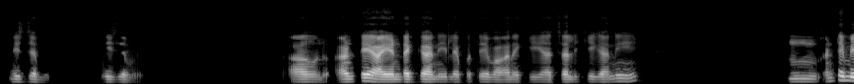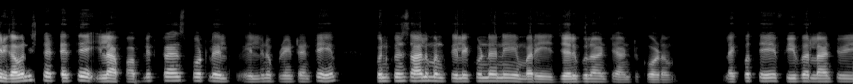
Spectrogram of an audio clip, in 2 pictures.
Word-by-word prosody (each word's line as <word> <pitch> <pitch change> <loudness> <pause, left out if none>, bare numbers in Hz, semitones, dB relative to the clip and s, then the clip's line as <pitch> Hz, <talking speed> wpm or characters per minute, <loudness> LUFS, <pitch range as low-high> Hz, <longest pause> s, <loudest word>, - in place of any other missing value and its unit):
నిజమే, 115 -4 -6 0.6
నిజమే. 115 -2 -8 1.6
అవును. 120 -1 -2 0.2
అంటే 130 +4 +1
ఆ - - +11
ఎండకి 125 +2 +1
గాని, 120 0 +3
లేకపోతే 120 +1 -8
వానకి, 110 0 -6
ఆ - - -2
చలికి 115 +1 -4
గాని 135 +5 -4 1.7
హ్మ్, 135 -1 -6
అంటే 160 +6 -3
మీరు 170 -3 +7
గమనించినట్లైతే 175 0 +4 0.2
ఇలా 145 0 +7 0.2
పబ్లిక్ 165 +6 -7
ట్రాన్స్పోర్ట్‌లో 175 -2 +1
ఎల్ 140 - -7 0.2
ఎళ్ళినప్పుడేంటంటే, 135 +2 -5 0.5
కొన్ని, 155 0 +1
కొన్ని 165 0 +1
సార్లు 165 +1 +6
మనకు 155 -1 -1
తెలియకుండానే 155 +1 0 0.2
మరి 125 0 +1 0.2
జలుబు 130 +2 +2
లాంటివి 130 -3 -3
అంటుకోవడం, 115 -1 -6 0.6
లేకపోతే 150 +4 -2 0.2
ఫీవర్ 145 0 -1
లాంటివి 140 0 -2
140 Hz, 115 wpm, -22 LUFS, 125-155 Hz, 1.7 s, ఆ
